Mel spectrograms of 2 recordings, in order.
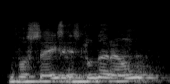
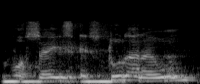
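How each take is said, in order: First: Said in the usual way. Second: Vocês estudarão slow, with a rising end; teacher dictating slowly; slow model pronunciation. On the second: Shown as a demonstration. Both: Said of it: "la conjugación en futuro sería".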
